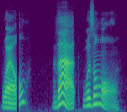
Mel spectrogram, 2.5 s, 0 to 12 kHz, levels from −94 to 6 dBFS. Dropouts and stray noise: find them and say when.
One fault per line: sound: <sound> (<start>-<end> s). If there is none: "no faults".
sound: dropout (0.3-0.4 s)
